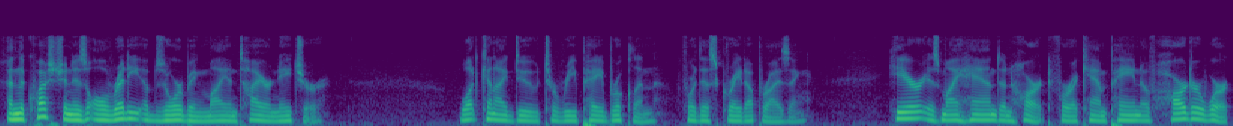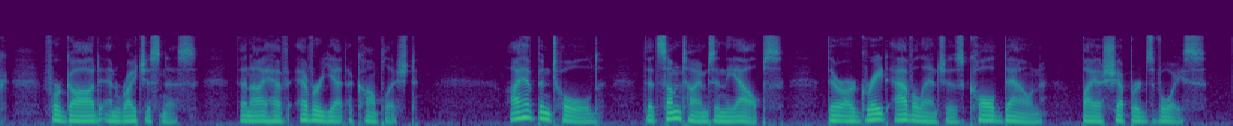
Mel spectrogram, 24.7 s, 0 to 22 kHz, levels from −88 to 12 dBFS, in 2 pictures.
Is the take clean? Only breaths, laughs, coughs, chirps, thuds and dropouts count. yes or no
yes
